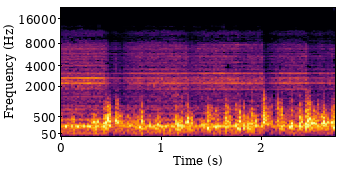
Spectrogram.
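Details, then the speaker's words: Commer van with Saab 2.3 turbo engine, on the road about 1.5–2 years, replacement electric fuel pump: thin steady high whine over rough engine and wind noise, unchanging pitch; horrendous fuel pump whine, the reason for the work. "the reason I'm doing some work to it is that horrendous wine it is the fuel pump"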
